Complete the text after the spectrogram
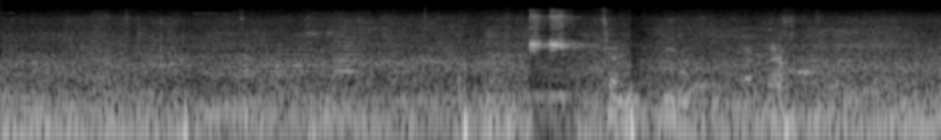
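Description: Traffic rumbles steadily along a nearby road outdoors.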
